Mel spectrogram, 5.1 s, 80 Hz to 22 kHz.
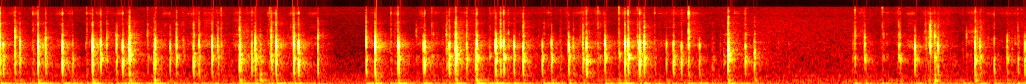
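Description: An SK61 small 60% mechanical keyboard with a white plastic case and plastic keycaps, resting on a printed desk mat, is typed on with the fingertips of both hands. Rapid, bright, sharp key clicks centered around 2 kHz follow each other with almost no ring, broken by brief pauses near 1.7 and 4 seconds.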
